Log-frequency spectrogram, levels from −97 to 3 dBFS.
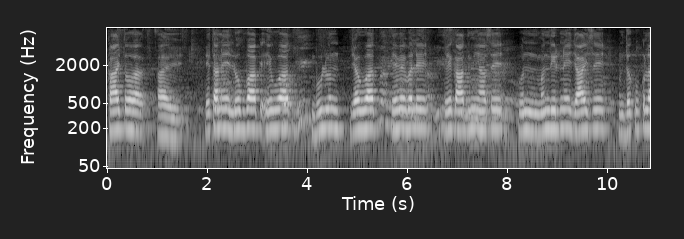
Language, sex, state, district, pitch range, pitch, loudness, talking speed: Halbi, male, Chhattisgarh, Bastar, 180-195 Hz, 190 Hz, -22 LUFS, 105 wpm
